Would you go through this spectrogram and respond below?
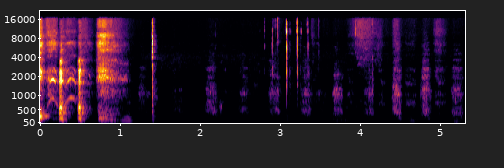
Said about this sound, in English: I was gonna say, kill the dog noise. Terrible.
